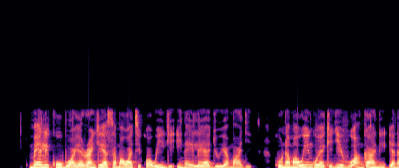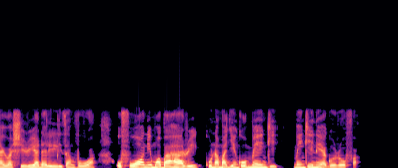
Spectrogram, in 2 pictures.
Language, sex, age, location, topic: Swahili, female, 18-24, Mombasa, government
